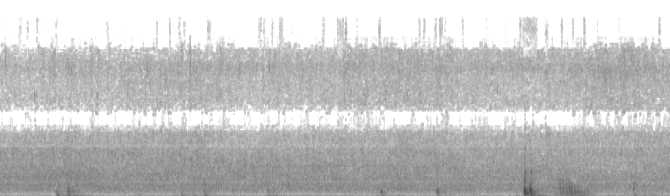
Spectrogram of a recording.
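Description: Beef and mushrooms sauté in a pan over raised heat with a steady, close sizzle throughout. Occasional spoon-stirring scrapes cut through the sizzle, and no one talks.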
